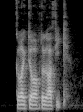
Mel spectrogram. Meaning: spell checker
- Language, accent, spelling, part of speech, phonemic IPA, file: French, France, correcteur orthographique, noun, /kɔ.ʁɛk.tœʁ ɔʁ.tɔ.ɡʁa.fik/, LL-Q150 (fra)-correcteur orthographique.wav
